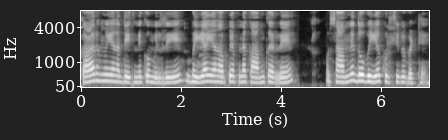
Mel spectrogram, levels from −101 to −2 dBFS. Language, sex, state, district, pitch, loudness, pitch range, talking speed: Hindi, female, Rajasthan, Jaipur, 225 Hz, -16 LUFS, 210-235 Hz, 205 wpm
